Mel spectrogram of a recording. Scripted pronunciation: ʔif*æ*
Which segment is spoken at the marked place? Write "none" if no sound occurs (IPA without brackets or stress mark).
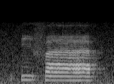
æ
